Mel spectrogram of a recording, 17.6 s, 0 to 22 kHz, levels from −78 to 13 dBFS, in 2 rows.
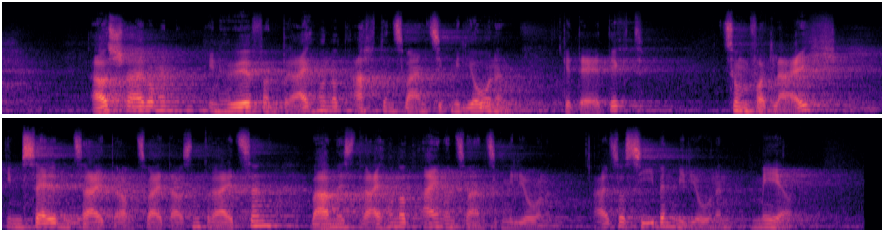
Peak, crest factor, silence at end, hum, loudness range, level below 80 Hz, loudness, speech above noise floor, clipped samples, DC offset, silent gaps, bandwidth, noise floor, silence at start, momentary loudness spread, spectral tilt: -2 dBFS; 22 dB; 0.25 s; none; 6 LU; -58 dBFS; -23 LUFS; 24 dB; under 0.1%; under 0.1%; none; 16 kHz; -47 dBFS; 0 s; 18 LU; -3.5 dB/octave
